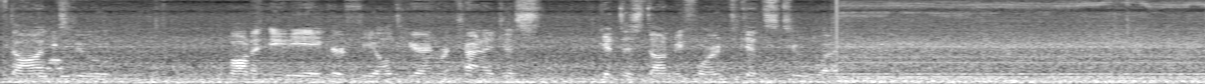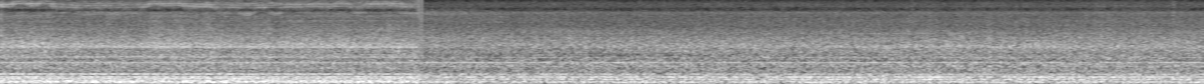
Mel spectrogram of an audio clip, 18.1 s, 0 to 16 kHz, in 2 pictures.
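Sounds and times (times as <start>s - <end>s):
thin constant whine: 0.0s - 3.3s, 6.2s - 12.2s
combine harvester engine drone: 0.0s - 18.0s.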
